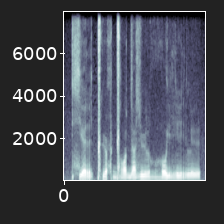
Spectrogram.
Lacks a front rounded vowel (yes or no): no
